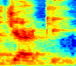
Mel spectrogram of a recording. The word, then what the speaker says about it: jerky: Se pronunciaba jerky y estaba escrito con J, ¿no?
